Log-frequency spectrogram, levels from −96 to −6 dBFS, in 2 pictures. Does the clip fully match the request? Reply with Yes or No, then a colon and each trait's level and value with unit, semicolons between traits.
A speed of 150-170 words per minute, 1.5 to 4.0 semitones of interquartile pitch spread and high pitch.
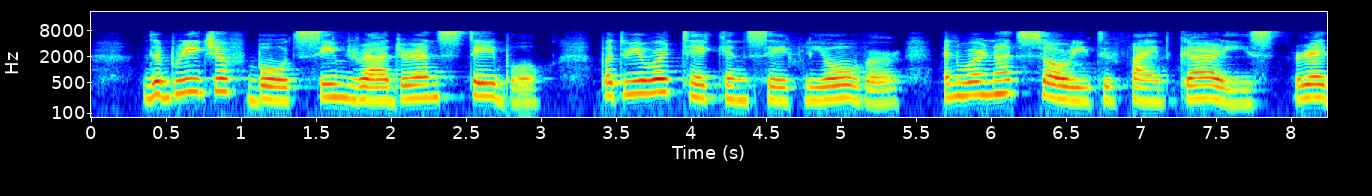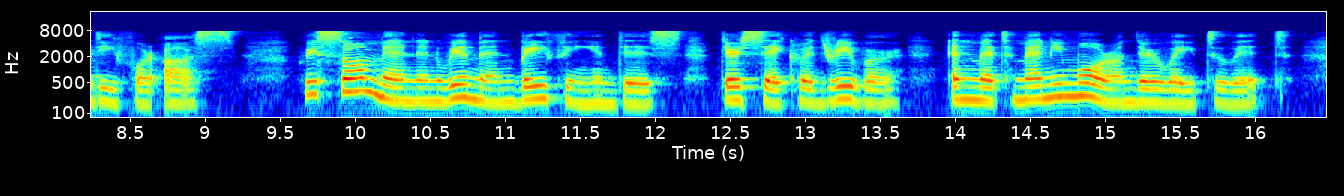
Yes: average, 155 wpm; average, 3.7 semitones; high, 205 Hz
